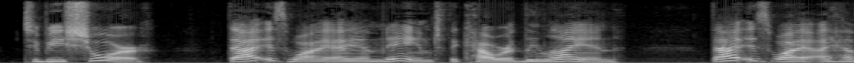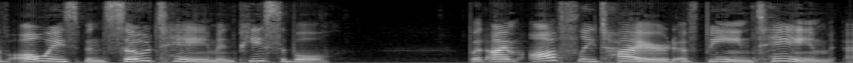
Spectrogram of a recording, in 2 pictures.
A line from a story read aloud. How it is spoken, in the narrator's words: added the lion, with a sigh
